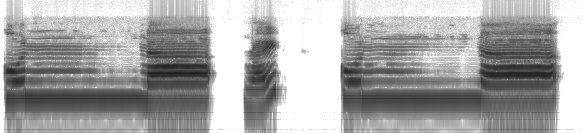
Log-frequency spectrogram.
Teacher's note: So we stay for a bit on noon sound and made a nasal sound, and this is called gunna.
